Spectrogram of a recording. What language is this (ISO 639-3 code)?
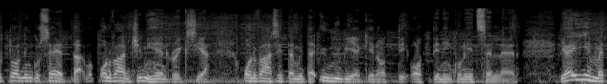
fin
